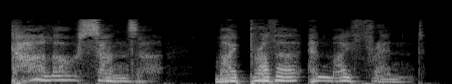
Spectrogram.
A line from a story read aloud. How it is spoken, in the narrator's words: in an impossibly calm voice he whispered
